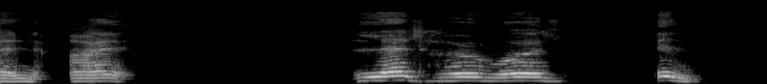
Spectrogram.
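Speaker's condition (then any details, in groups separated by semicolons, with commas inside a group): ALS, bulbar form, bulbar onset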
